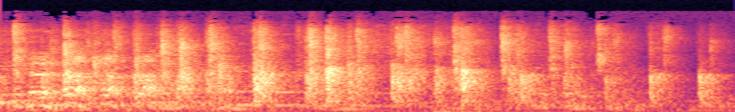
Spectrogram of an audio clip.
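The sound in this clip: Scattered applause from a small audience as a presenter is called up at a local history reading, with many uneven claps forming a light, irregular patter that rises and falls in loudness.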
